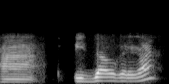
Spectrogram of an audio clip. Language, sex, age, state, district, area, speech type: Marathi, male, 18-30, Maharashtra, Washim, urban, conversation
